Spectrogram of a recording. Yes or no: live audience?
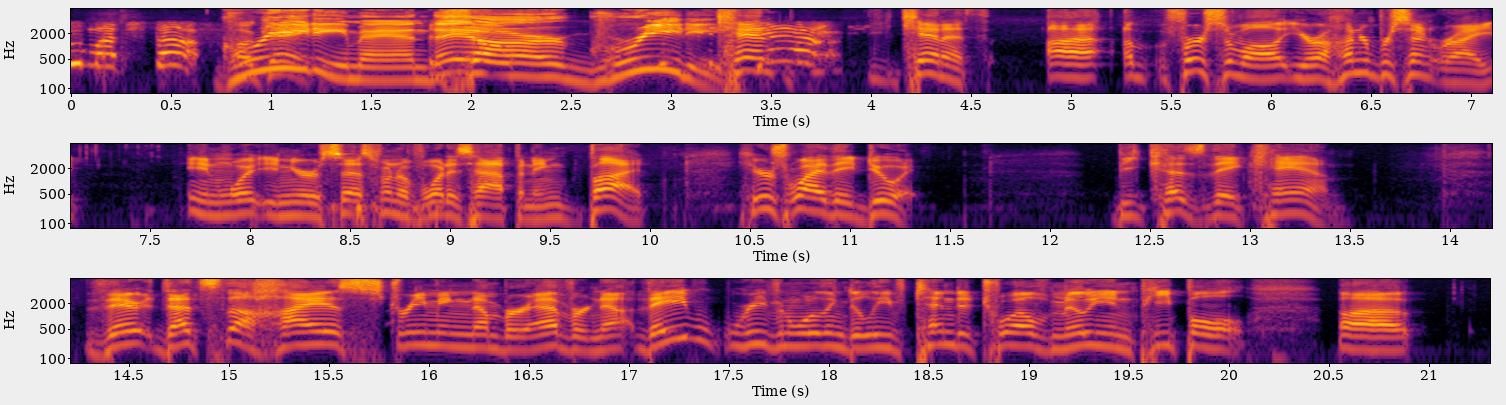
no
